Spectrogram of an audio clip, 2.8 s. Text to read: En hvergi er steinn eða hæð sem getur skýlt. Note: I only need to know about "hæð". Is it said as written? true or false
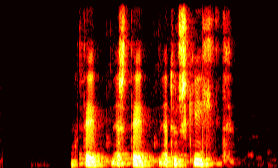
false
